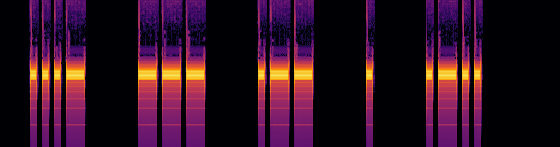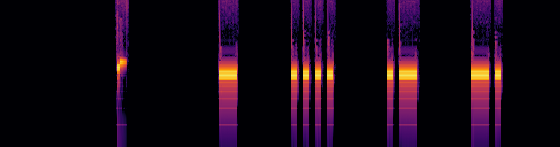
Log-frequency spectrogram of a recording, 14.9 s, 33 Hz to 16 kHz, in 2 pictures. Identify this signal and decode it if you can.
Morse code, heard as a keyed tone, about 15 wpm, spaced as for 9 wpm, 700 Hz. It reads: VOWEL THAN
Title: 3x Character Spacing - Top 500 Words - 15wpm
